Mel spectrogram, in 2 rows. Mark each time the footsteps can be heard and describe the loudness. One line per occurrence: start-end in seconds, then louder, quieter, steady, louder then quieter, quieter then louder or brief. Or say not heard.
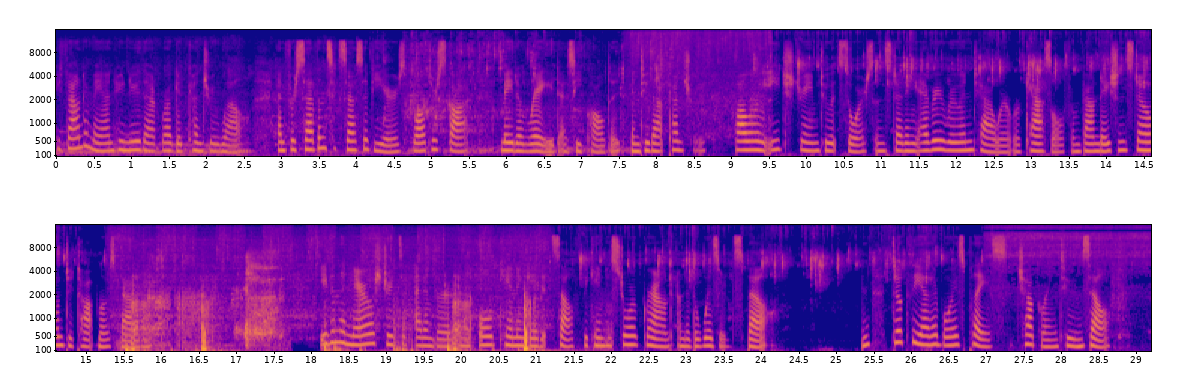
15.4-22.1 quieter then louder.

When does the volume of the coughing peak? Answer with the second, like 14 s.
17 s.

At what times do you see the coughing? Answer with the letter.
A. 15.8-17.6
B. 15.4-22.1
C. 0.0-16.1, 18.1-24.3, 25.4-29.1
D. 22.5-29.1
A.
